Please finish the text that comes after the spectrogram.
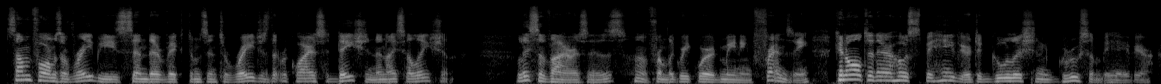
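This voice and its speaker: A man's voice: medium pitch, lively intonation, normal speed, dry recording, lightly acted. An actor playing an eager, eccentric scientist in a period radio drama, precise and earnest as he lectures. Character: eager eccentric male scientist, brother of a detective.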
